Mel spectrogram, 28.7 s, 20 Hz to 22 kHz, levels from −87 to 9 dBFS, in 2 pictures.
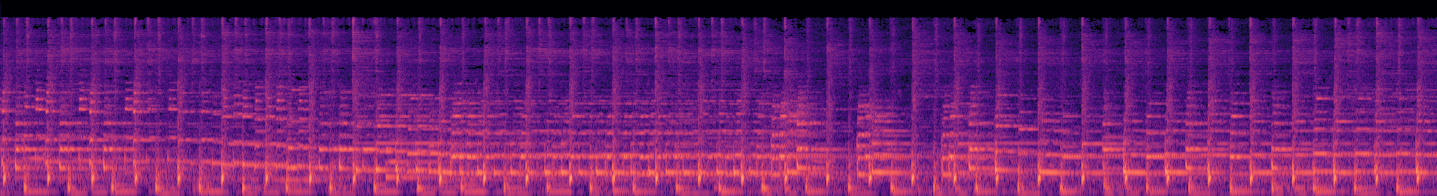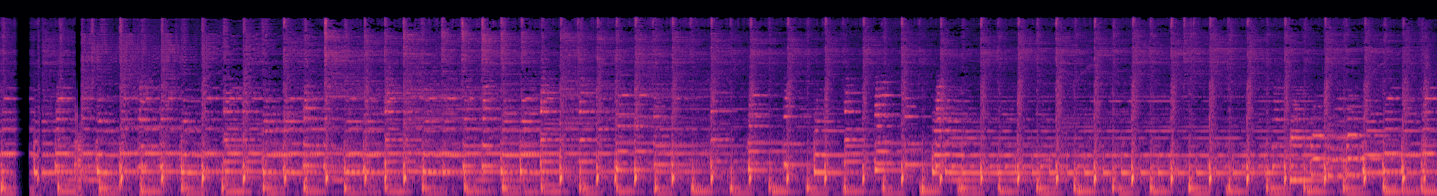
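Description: Packets were likely held up in transit at 14.51 s, emptying the jitter buffer; this call audio freeze stretches the last sound into a fading fill for about 145 ms, including roughly 60 ms of silence, before resuming intact.

Two pieces of audio never reached the decoder in time, from 14.72 to 14.76 s and from 14.76 to 14.80 s, about 20 ms each. This short concealed packet loss was patched by extrapolation and heard as a quick smear.

At 15.12 s the bandwidth estimate collapsed, and this call bitrate drop took the encoder from 128 to 12 kbps, bottoming out for about 1.07 s. The sound turns coarse and muffled until 18.71 s.

From 17.77 to 21.06 s the jitter buffer held excess audio, so the receiver trimmed pitch-period slices, around 150 ms in total. This jitter buffer speed-up makes the audio run about 4% faster at unchanged pitch.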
